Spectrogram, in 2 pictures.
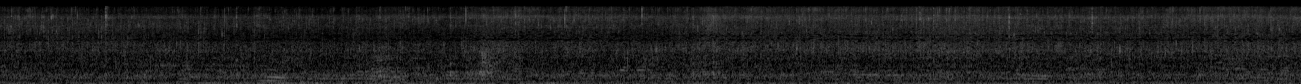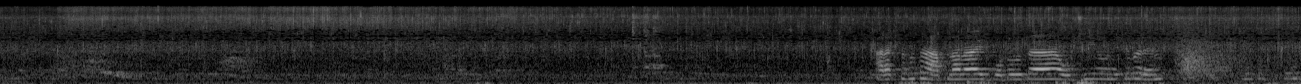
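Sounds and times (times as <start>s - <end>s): food sizzling in hot oil: 0.0s - 26.0s
metal spatula clinking: 19.3s - 19.8s.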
